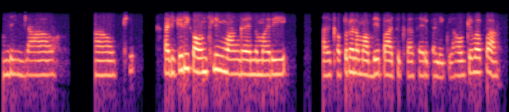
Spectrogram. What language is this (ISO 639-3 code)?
tam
